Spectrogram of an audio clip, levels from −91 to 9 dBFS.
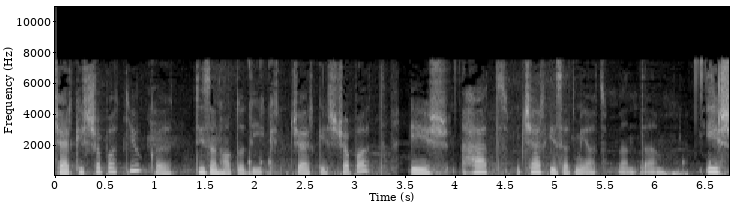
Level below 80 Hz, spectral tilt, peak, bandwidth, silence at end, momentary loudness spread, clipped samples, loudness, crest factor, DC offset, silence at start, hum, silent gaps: -56 dBFS; -5.5 dB/octave; -4 dBFS; 8 kHz; 0 s; 10 LU; under 0.1%; -23 LUFS; 16 dB; under 0.1%; 0 s; none; none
